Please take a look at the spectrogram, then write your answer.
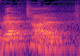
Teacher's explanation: you can hear the second syllable could have a secondary stress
